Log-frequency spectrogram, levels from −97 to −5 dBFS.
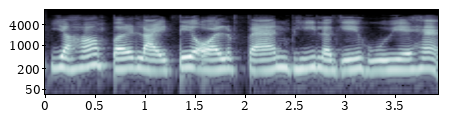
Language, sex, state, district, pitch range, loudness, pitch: Hindi, female, Jharkhand, Deoghar, 185-215 Hz, -17 LUFS, 200 Hz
